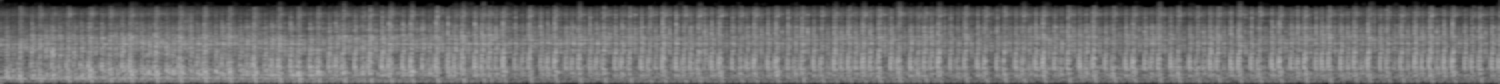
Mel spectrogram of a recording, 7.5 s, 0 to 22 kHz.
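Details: Suzuki Address 110 scooter engine, previously rebuilt with Japanese parts, temporarily fitted loosely to the frame and started first try: fast steady metallic rattle over an even idle, unchanged from before; source unconfirmed, engine must be disassembled.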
